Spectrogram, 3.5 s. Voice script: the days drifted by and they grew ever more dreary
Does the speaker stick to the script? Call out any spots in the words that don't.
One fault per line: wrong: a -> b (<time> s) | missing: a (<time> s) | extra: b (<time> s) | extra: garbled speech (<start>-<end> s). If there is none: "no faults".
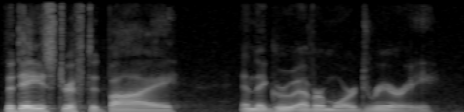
no faults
